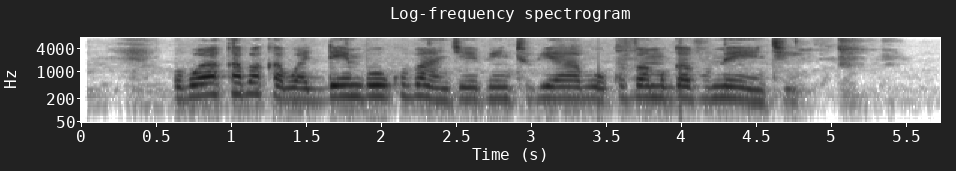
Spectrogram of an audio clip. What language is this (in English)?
Ganda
